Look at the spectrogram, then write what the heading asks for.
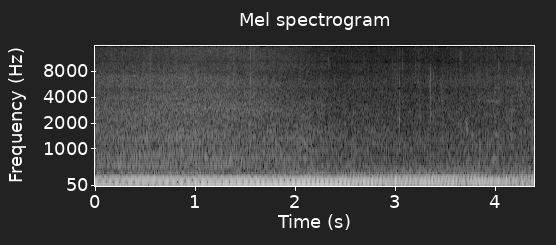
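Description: Car engines and exhausts running as cars drive slowly past, a steady low drone that swells to its loudest about two seconds in.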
